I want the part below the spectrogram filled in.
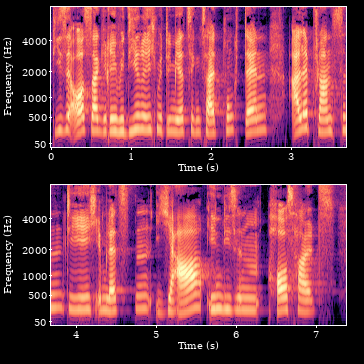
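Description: A woman's voice: fairly high pitch, fairly even intonation, moderate pace, hardly any pauses. A young woman hosting her podcast, answering listener questions in a chatty, rambling way, often correcting herself and dropping in English words. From Austria. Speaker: podcast host. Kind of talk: casual Q&A monologue.

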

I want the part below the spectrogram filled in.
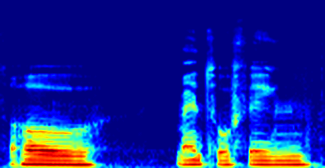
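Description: A man's voice: lowish voice, completely flat delivery, takes it slowly, dark tone. A man with a London roadman accent bantering casually on a podcast in joking street slang. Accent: London, urban slang.

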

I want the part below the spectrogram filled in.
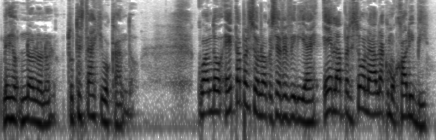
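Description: Man, Spanish first language, higher-pitched voice, quick animated storyteller on a chat show. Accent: Spanish accent in English. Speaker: podcast co-host. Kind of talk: casual conversation.

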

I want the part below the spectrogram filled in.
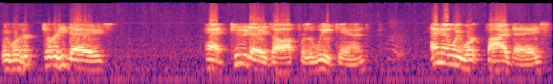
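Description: A man's voice: mid-range voice, big pitch swings, takes it slowly, rough recording. A man with a mid-range voice co-hosts a talk show. He speaks in an informal, conversational way, as in a casual chat.

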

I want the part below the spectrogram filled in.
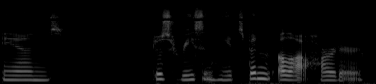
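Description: A woman's voice: mid-range voice, steady tone, measured pace, creaky, no echo. A young woman talking alone on her podcast, rambling with lots of fillers, her voice a little shaky and nervous. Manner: rambling, filler-heavy, self-deprecating. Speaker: podcast host. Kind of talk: casual solo podcast monologue.

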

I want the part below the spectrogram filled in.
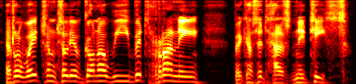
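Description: A man's voice: a little high, brisk, no room sound, studio quality, voice pushed up, natural voice. A man voicing a boastful little male pixie chieftain with a Scottish accent. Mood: gruff.

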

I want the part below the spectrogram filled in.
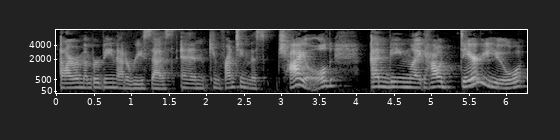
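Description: A woman's voice: on the low side, normal speed, sharp tone, echoey room. A woman in her twenties co-hosting a podcast, chatting casually over wine with lots of "like" and easy laughter. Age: 20s. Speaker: podcast co-host.

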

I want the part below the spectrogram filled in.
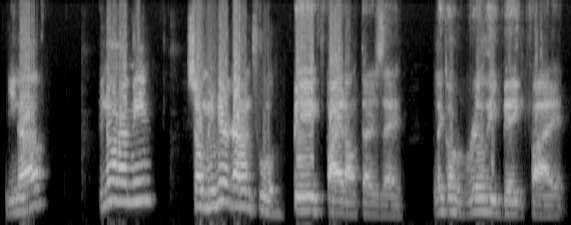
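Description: A man's voice: fairly high pitch, lively intonation, brisk, darkish tone, poor audio. A young man chatting casually as a podcast guest, rambling in slang and filling his talk with "like" and "bro". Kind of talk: casual chat.

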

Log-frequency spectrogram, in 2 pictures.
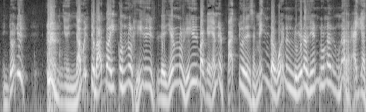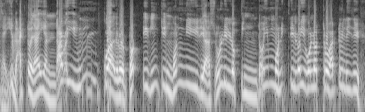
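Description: A man's voice: very high voice, big pitch swings, a little fast, dry recording, exaggerated voice. A man voicing Don Machín, a crude, joking Mexican character with a Mexican accent who tells rambling, foul-mouthed stories. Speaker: comic guest character.

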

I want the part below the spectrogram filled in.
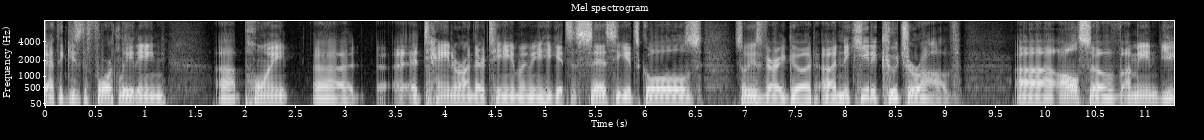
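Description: A man with a Canadian accent chatting casually about hockey as a podcast co-host, excitable and animated. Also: medium pitch, clean tone, no echo, clean studio sound. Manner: excitable, animated when imitating announcers. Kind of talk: casual sports chat.

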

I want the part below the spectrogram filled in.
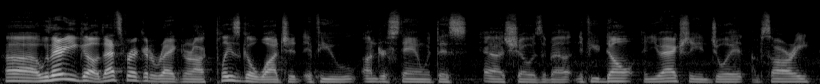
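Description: Brief: man, wry co-host, bright tense tone, casual. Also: mid-range voice, fairly quick, hardly any pauses. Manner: joking, wry, signs off the show. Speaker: podcast co-host. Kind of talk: casual chat.

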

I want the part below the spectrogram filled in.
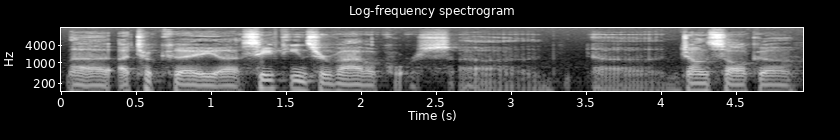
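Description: A man's voice: low-pitched, unhurried. A man in his fifties, a veteran firefighter, telling a long story in a podcast chat, rambling with hesitant restarts. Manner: rambling, hesitant, many restarts, acts out quotes. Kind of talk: conversational storytelling.

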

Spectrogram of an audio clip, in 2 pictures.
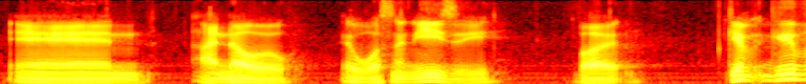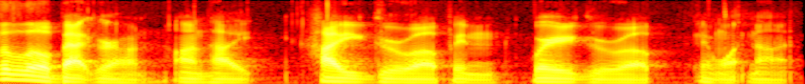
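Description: A man hosting a casual interview, relaxed and affirming, often answering with a short yeah. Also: very deep voice, moderate pace. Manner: relaxed, affirming with frequent yeahs. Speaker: host.

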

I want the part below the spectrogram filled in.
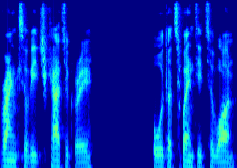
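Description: Low, bright-toned man chatting loosely. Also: moderate pace, dry recording, dull audio. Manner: relaxed, rambling, thinks out loud. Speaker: podcast host and streamer. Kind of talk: casual gaming chat.

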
